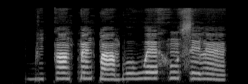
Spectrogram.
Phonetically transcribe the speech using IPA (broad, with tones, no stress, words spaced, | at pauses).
bi˨kã˧ k͡pɛ̃˧k͡pã˨ bo˧wɛ˦hũ˦ se˦lɛ̃˦˨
